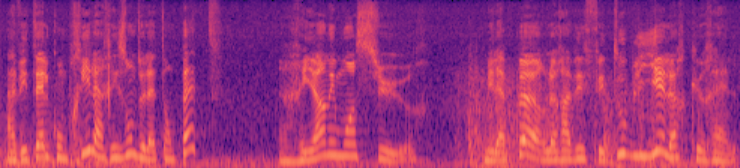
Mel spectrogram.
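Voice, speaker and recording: A woman narrating a children's story in an expressive, melodic reading. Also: fairly high pitch, background noise. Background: background music.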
